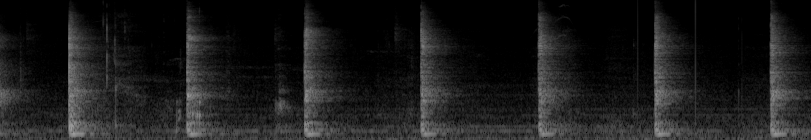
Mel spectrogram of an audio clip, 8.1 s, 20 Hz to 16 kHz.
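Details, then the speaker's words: Two TDA7293 chips bridged on a former TDA7294 amplifier board, running hot: sharp clicks about once a second in a quiet room as the supply trips its protection. Owner suspects a broken chip, possibly fake parts, a bad schematic or no bridge-mode support. "oh oh yes this is a very clear situation of one of the ics get or got broke"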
